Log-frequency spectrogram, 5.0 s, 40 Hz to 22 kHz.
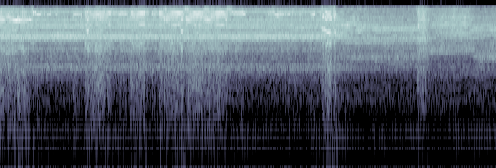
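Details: High-pitched squealing hiss in short bursts from an ultrasonic endodontic tip during canal preparation in live root canal treatment of tooth #14, isolated with a slit rubber dam.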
